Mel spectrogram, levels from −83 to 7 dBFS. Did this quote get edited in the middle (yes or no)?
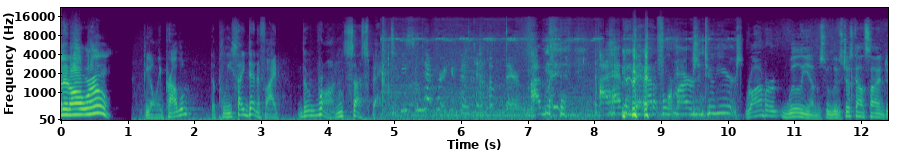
yes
